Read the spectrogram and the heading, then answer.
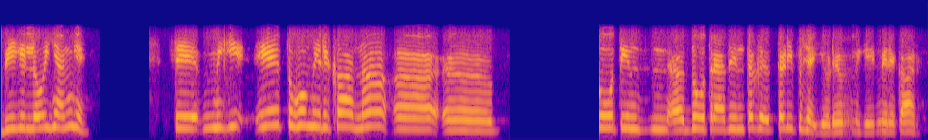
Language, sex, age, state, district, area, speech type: Dogri, male, 18-30, Jammu and Kashmir, Jammu, urban, conversation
